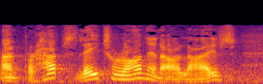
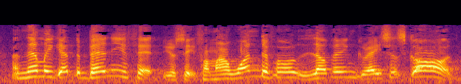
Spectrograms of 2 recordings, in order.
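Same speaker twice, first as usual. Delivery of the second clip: raised, fervent preacher's voice; fervent preaching; 10 semitones higher than usual. Acted. Preacher urging his flock to trust God's promises, fervent and raised. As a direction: lift the congregation, voice high.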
